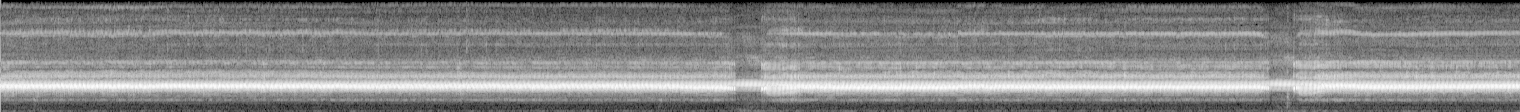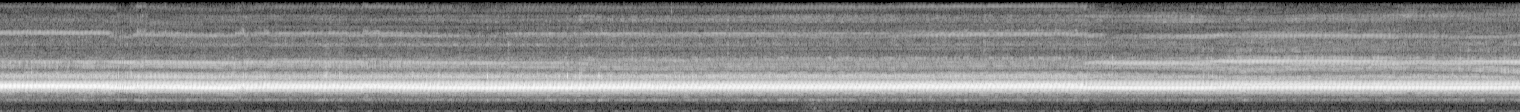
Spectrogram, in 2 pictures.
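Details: Sustained, piercing trill of a mole cricket (orong-orong) hidden underground in muddy soil after dark. It runs without a break for over twenty seconds, with two brief clicks of handling noise.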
